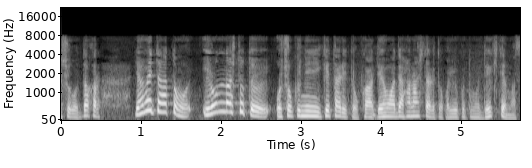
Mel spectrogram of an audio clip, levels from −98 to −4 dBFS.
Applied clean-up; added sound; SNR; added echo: neural mask model Resemble Enhance denoiser.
